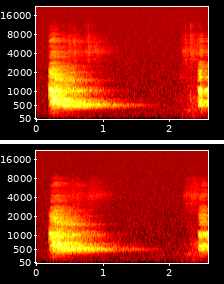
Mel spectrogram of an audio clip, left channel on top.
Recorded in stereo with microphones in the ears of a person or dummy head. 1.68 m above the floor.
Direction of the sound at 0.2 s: 70° left (ahead or behind).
